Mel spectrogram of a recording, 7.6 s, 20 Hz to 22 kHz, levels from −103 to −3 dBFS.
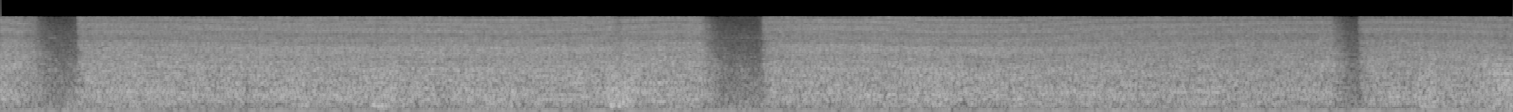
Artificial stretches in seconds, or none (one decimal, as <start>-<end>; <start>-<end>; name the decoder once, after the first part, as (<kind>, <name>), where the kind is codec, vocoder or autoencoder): none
